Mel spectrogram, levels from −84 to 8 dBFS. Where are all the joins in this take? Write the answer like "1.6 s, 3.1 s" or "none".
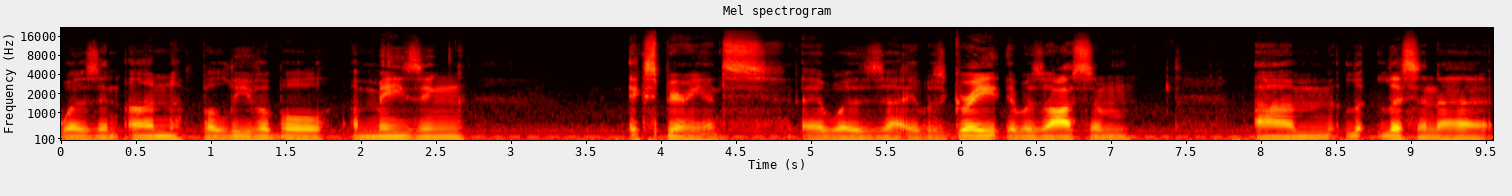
none

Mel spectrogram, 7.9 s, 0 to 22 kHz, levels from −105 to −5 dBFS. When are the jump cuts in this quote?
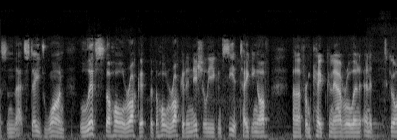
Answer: none

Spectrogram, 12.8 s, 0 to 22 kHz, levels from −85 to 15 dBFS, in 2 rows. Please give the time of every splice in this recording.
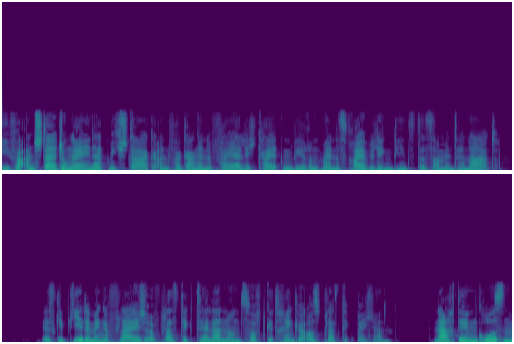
6.7 s

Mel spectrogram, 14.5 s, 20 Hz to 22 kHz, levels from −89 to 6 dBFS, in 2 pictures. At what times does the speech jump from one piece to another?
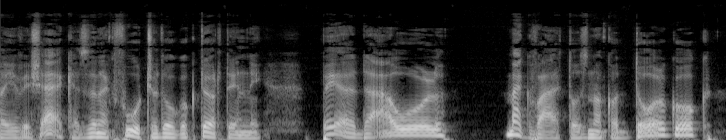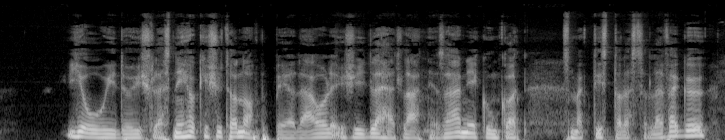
10.6 s, 12.9 s

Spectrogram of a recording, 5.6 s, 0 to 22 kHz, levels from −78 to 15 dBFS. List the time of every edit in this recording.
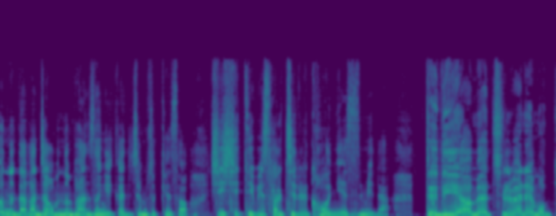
4.1 s

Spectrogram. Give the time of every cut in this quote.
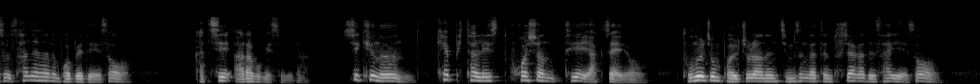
3.2 s, 6.7 s

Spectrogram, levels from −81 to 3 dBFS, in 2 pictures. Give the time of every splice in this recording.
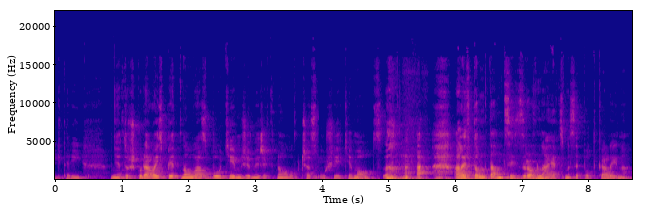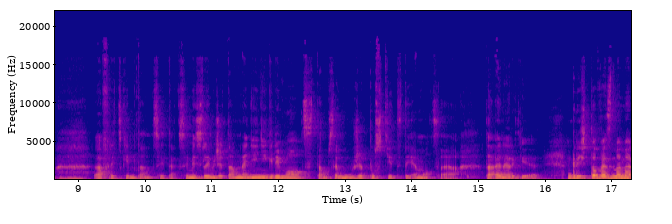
3.9 s

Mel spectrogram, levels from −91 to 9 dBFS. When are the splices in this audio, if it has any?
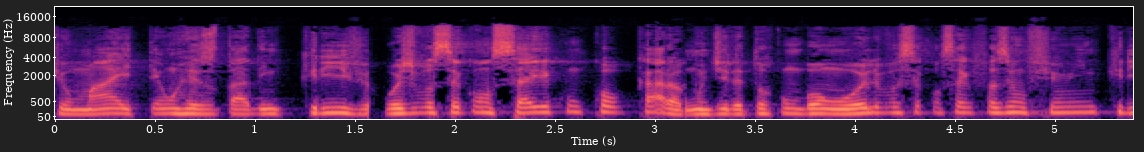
1.6 s, 3.1 s

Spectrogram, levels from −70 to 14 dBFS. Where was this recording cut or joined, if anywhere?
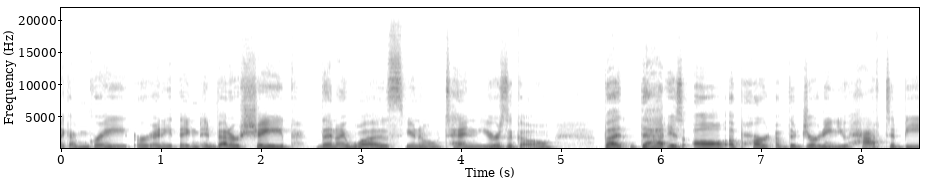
1.4 s

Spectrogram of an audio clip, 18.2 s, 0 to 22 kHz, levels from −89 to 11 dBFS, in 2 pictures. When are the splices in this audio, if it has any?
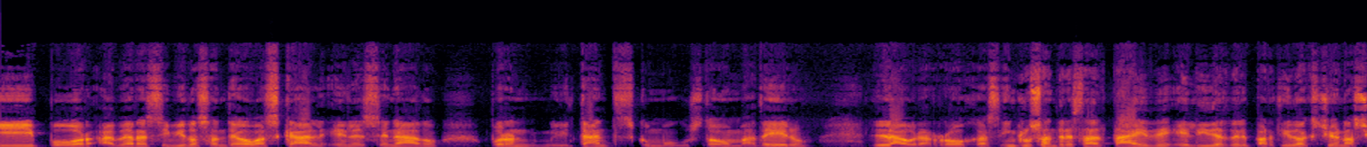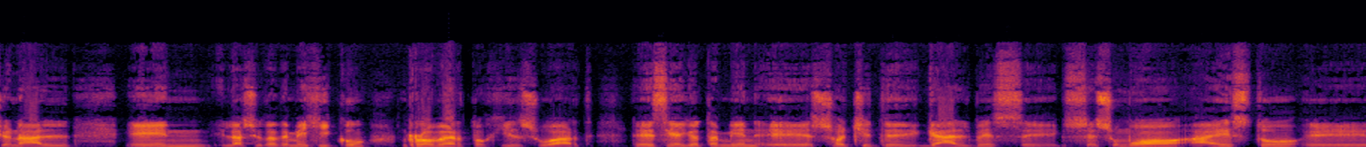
16.2 s

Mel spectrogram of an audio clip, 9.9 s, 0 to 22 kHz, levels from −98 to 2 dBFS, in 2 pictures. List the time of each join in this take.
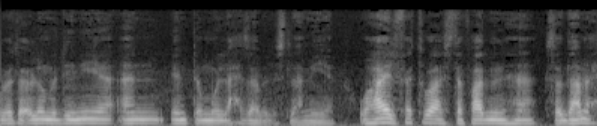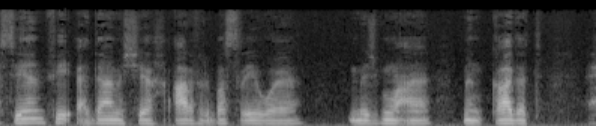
2.9 s, 4.5 s

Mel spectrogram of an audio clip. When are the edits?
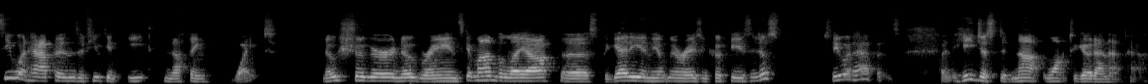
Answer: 9.4 s

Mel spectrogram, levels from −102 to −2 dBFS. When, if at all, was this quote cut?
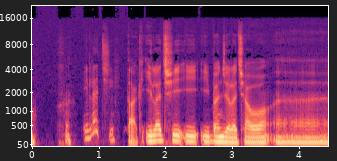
1.3 s

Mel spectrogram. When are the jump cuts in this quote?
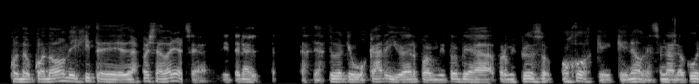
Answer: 1.8 s

